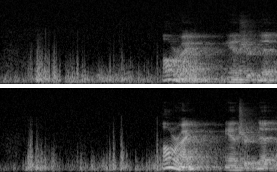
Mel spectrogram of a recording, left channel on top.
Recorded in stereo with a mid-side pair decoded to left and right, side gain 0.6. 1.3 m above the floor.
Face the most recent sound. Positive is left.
turn(degrees=-65)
